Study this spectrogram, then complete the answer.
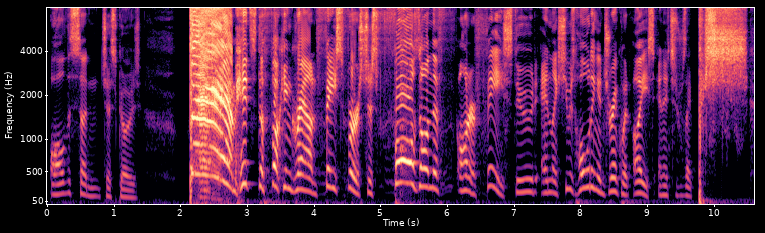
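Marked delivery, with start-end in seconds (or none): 2.1-2.8 shouted, high "bam" impact; loud crash noise. Retold or imitated. Imitates a fall's crash. 9.8-10.5 hissed splash of spilling ice; voiceless burst, like a dropped cooler; imitated crash. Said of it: "it sounded like a cooler".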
